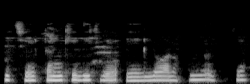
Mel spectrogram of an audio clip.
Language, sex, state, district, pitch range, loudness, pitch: Rajasthani, male, Rajasthan, Nagaur, 185-205 Hz, -18 LUFS, 195 Hz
